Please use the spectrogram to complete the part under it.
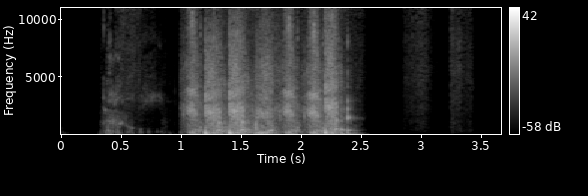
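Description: Loud chewing and munching sounds repeat quickly.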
